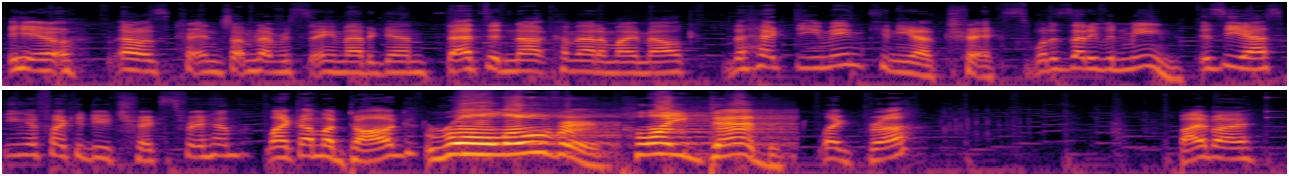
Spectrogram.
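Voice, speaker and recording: A man giving excitable gameplay commentary as a gaming YouTuber, often yelling and laughing at the game. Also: high-pitched, fast, few pauses, soft background music.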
